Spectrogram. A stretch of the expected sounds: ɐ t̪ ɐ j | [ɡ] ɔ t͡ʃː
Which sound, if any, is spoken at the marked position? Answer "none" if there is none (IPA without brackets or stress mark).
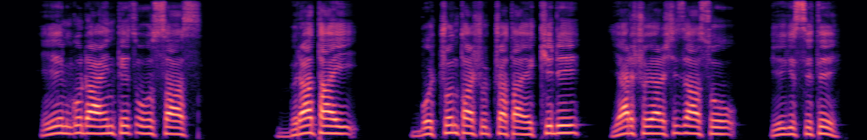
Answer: b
